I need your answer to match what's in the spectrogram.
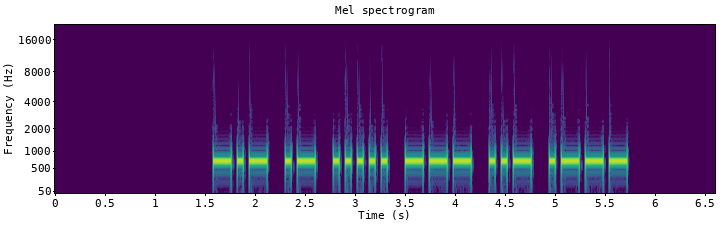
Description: Morse code, heard as a keyed tone, about 20 wpm, 700 Hz. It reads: KA5OUJ
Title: USA Call Signs - 6 Characters - 20wpm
